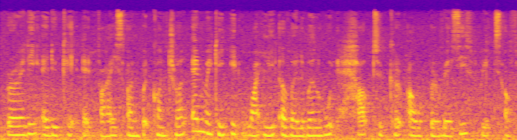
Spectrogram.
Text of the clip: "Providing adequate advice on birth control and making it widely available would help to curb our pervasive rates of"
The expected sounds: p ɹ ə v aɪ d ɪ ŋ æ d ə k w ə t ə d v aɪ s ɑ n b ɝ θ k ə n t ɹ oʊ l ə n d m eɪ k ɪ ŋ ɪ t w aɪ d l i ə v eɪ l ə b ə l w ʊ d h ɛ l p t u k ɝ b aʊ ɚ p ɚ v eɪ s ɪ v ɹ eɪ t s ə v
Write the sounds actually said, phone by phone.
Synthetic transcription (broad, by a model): p ɹ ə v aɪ d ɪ ŋ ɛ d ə k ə t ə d v aɪ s ɑ n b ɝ t k ə n t ɹ oʊ l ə n m eɪ k ɪ ŋ ɪ t w aɪ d l i ə v eɪ l ə b ə l w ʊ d h ɛ l p t u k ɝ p aʊ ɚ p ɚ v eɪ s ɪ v ɹ eɪ t s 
